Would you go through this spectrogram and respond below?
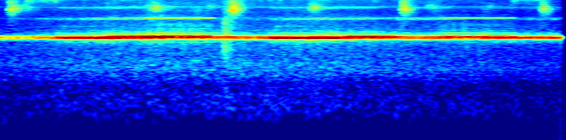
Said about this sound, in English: The crickets are louder than you are with their little bitty brain.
